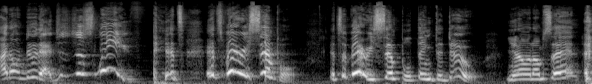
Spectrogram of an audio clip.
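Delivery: high-pitched, laughing exasperation. Real, not acted. Streamer telling complaining viewers to just leave, laughing. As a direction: laugh through it, voice climbing high.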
